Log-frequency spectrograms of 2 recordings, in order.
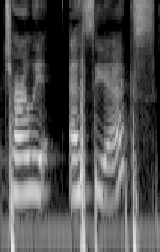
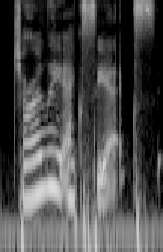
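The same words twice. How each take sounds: First: Slow, questioning "S E X", rising at the end; imitating a confused listener spelling "S E X"; puzzled mishearing. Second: Slow, laboured delivery of the name; drawn-out, careful attempt at the name; struggling to say it. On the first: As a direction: repeat it back in doubt, "S E X" as a question. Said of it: "they're like". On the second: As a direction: spell out "X C X" slowly, letter by letter. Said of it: "I was, like, really struggling".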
